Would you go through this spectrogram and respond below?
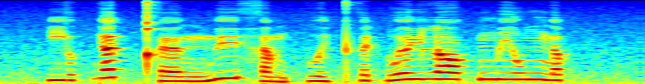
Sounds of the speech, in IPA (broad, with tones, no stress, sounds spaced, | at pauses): j ʊ˨˥ k̚ j ɐ˥ t̚ pʰ œː˨ ŋ m yː˥ h ɐ˨˩ m kʷ ɐ˨˧ j pʰ ɵ˧ t̚ w ɵ˥ ɥ l ɔː˥ k̚ m iː˥ w ŋ ɐ˥ p̚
